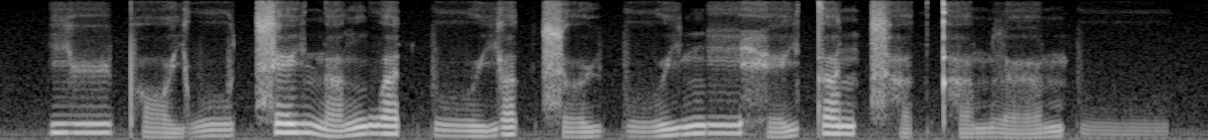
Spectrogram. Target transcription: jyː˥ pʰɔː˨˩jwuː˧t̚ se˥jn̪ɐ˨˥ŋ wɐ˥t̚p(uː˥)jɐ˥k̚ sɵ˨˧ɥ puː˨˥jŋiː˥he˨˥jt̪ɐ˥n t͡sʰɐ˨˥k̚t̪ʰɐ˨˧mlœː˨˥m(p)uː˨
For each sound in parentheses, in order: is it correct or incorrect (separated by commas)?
incorrect, correct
